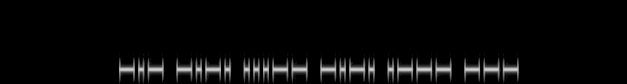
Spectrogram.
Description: Morse code, heard as a keyed tone, about 25 wpm, 700 Hz. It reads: KC3CJO
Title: USA Call Signs - 2x Character Spacing - 25wpm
